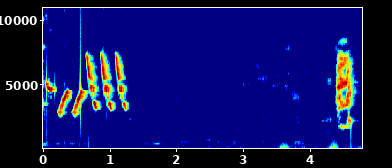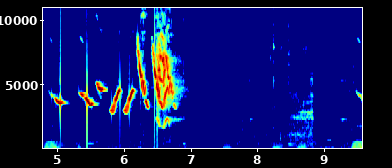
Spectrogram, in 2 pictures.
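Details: Yellow-bellied seedeater (papa-capim-viviti) with female call, played to excite males: a rapid run of bright rising notes, a harsh rasping burst, then more clipped high whistles and another buzzy chirp.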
